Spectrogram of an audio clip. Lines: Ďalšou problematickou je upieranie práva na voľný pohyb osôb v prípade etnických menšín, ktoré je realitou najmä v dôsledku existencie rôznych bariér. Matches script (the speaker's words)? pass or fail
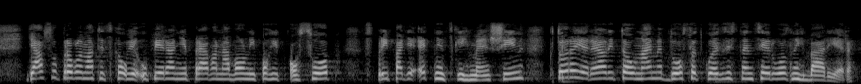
pass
